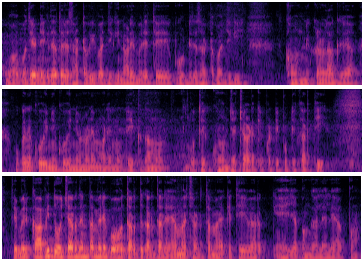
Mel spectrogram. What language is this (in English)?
Punjabi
